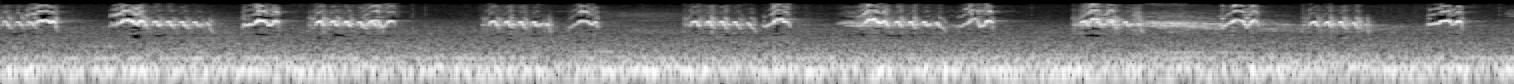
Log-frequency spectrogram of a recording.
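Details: Parakeet chicks begging their parents for food during feeding by the mother: bursts of hoarse, buzzy chirps in short groups with brief gaps, fairly loud, low hum in the background.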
